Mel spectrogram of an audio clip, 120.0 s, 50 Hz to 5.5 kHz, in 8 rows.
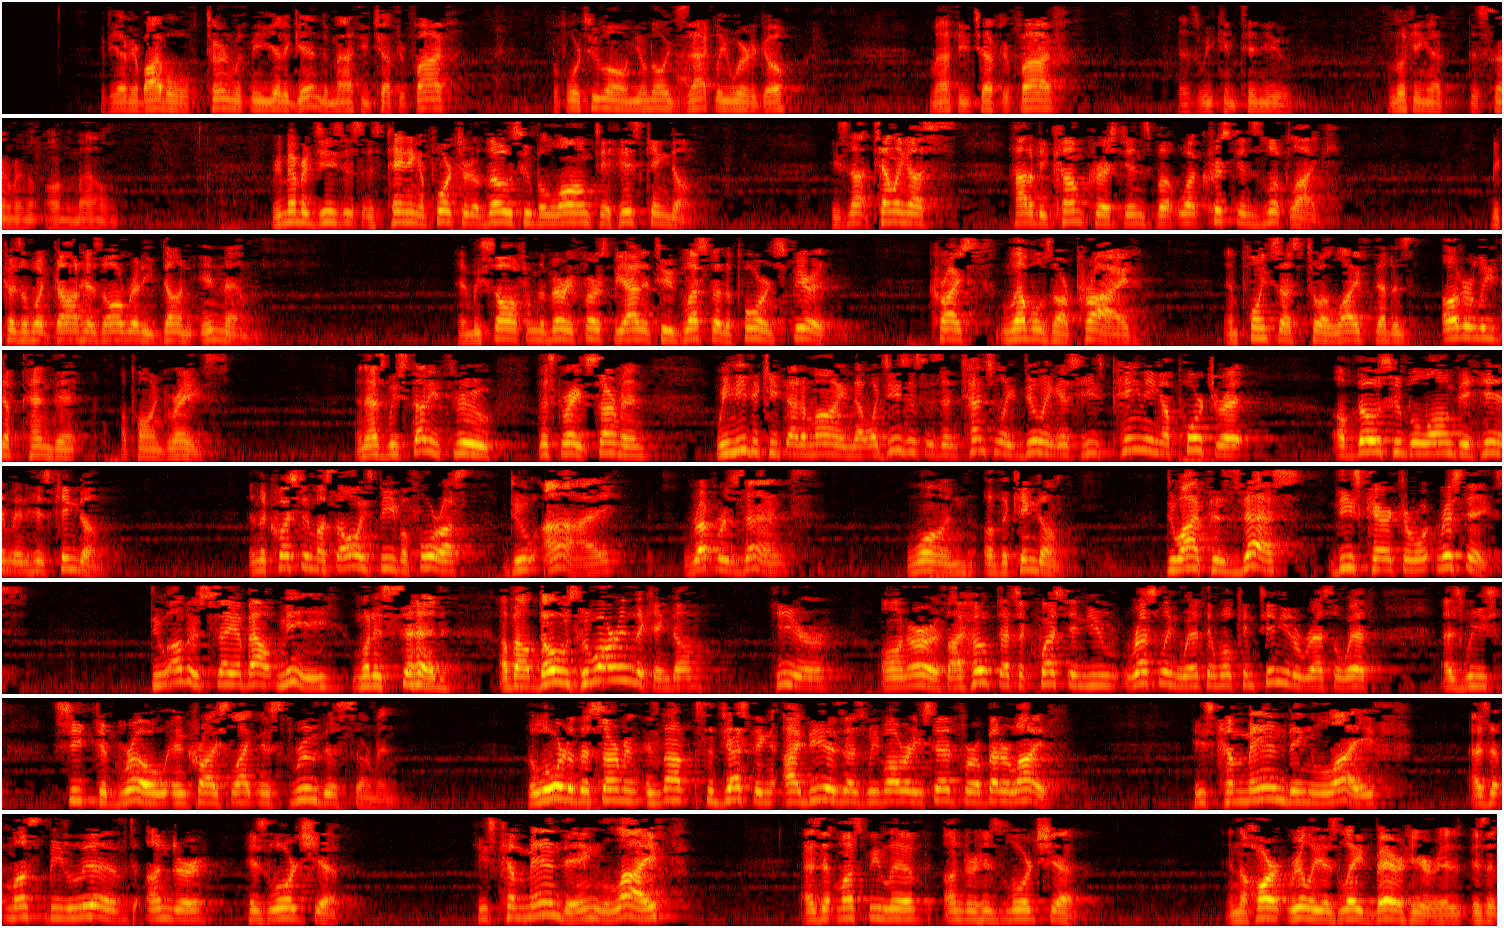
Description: Matthew 5:1-12 Service Type: Sunday Evening Matthew 5:1-12 What does it mean to be blessed?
